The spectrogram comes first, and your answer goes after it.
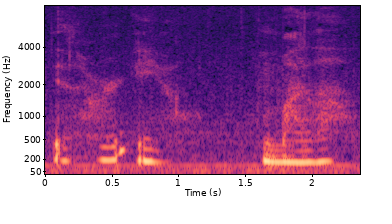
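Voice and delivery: ordinary delivery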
